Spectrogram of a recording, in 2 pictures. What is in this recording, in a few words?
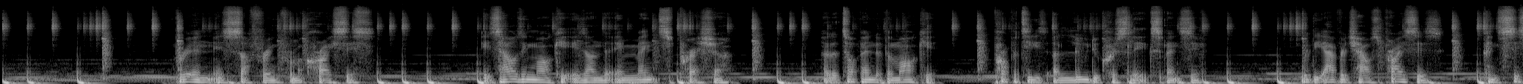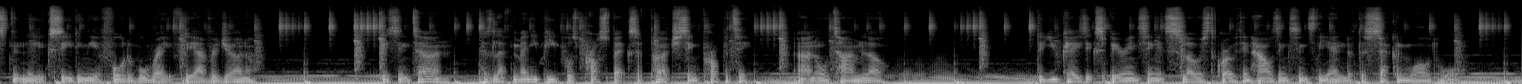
Documentary Reel; United Voices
